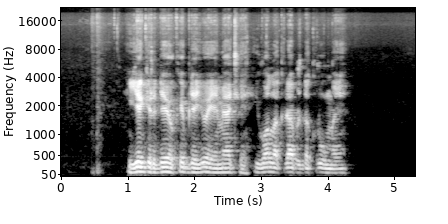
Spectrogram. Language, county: Lithuanian, Marijampolė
